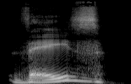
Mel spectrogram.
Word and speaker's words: vase: This word now has two pronunciations. – Vase, vase, vase, vase. You put the flowers in it. It's at Valentine's Day. Vase, vase. But still got that v sound. Vase, v, vase. No matter which way you pronounce it, Still the same sound.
